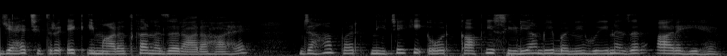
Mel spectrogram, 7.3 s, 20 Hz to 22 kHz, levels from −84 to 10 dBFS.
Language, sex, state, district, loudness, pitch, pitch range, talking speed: Hindi, female, Bihar, Begusarai, -36 LUFS, 205 Hz, 195-215 Hz, 190 wpm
